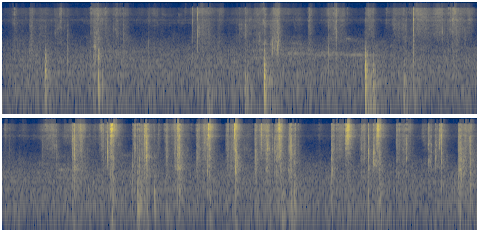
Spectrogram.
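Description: Tarot cards shuffled by hand at close range, a run of crisp riffling snaps and soft slides in irregular bursts, growing busier toward the end, with no talking.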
